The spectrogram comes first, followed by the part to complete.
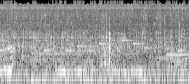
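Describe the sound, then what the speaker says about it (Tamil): Cassava pieces boiling in water in a pot for a Jaffna-style curry, a steady bubbling simmer with a broad continuous wash, close and moderately loud, no voices. "இப்போ மரவள்ளி கிழங்கு தண்ணியெல்லாம் பார்த்து நல்லா அவிஞ்சிக்குது"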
